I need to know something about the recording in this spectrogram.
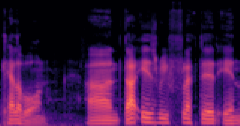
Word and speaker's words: Celeborn: It's like Celeborn, not Celeborn. It's Celeborn.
